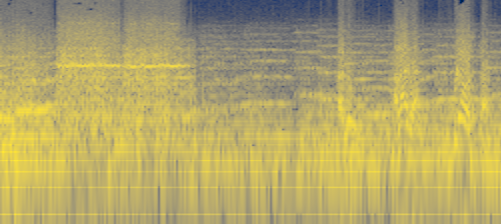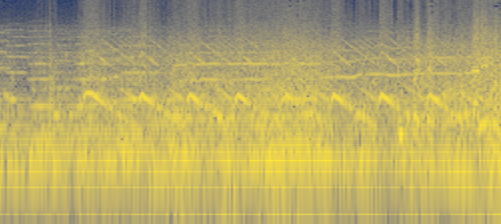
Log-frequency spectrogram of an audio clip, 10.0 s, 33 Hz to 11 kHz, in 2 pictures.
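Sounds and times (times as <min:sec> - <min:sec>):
whooping siren: 0:05.8 - 0:10.0.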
